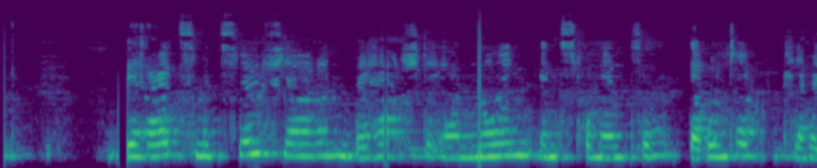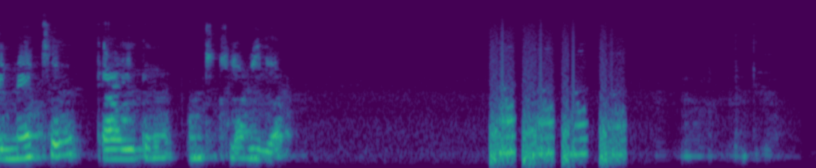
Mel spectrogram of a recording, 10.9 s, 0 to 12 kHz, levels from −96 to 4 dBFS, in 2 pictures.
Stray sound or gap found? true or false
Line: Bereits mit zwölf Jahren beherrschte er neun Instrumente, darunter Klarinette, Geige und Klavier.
true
